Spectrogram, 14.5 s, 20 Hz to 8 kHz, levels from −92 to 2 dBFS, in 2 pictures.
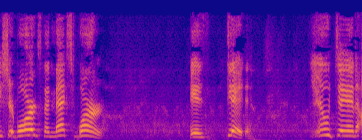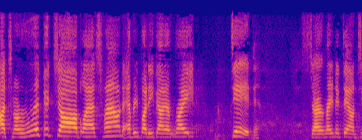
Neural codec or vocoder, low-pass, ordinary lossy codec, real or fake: codec, 16 kHz, 1 kbps, FunCodec, trained on LibriTTS, 50 frames a second; 7.2 kHz; MP3, 48 kbps; fake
